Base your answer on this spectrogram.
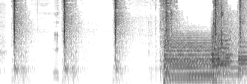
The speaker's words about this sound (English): And now we're all writing. Now I'm typing.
